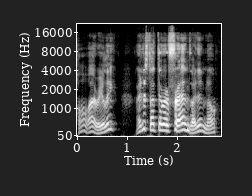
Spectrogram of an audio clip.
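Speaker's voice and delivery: high-pitched wide-eyed little bear; surprised. A narrator's reading. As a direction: react with innocent amazement. Cub surprised by news.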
